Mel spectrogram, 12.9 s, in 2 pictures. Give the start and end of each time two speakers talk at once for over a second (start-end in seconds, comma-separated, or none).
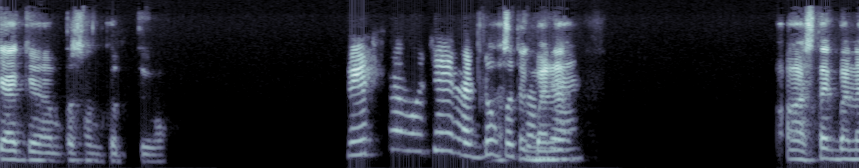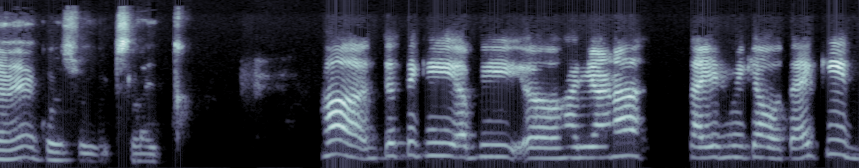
none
